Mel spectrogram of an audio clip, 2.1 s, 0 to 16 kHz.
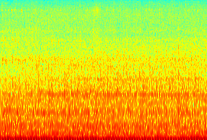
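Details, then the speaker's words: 2014 VW Crafter 2.0 TDI after snapped cambelt repair (retimed, new belt and tensioners, no engine or head replacement), just started with warning lights on and codes uncleared: steady even idle, smooth low rumble, no knocks, misses or rattles; running right. "we'll wait to clear the codes because it's obviously a bit excited, but it's running. That sounds beautiful. Sounds right, doesn't it?"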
